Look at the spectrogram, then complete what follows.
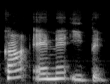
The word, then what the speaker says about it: knit: Esta es una K, N-I-T. Se pronuncia knit.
